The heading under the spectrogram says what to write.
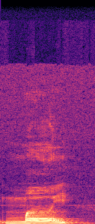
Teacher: apesar de eu ter a letra E, o som é de I, semivocálico.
